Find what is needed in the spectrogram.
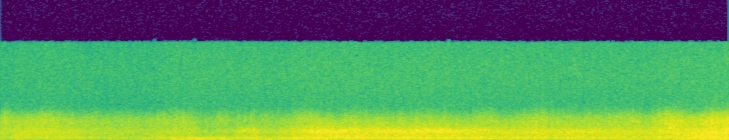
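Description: Surf breaking against the base of a rocky cliff: a steady, rushing wash of waves that swells louder about three seconds in.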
